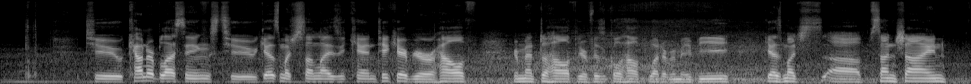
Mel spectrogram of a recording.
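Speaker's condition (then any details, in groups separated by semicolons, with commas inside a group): No condition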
